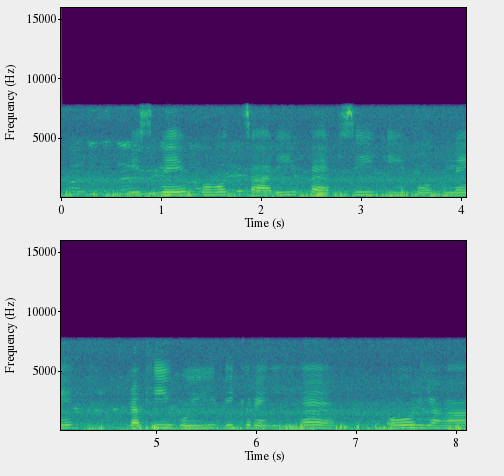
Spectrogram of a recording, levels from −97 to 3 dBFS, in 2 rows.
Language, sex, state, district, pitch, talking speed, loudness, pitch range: Hindi, female, Haryana, Jhajjar, 225 Hz, 95 wpm, -19 LUFS, 210-230 Hz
